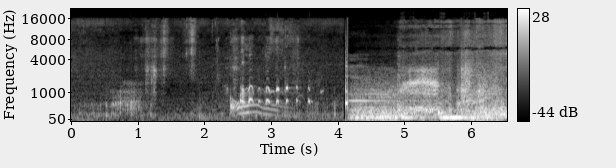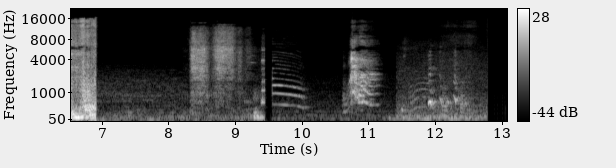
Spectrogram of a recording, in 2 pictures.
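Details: Cat giving short arched meows and caterwaul-like calls, scattered between bursts of loud background music and human chatter, with a clear down-sweeping meow near the end.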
